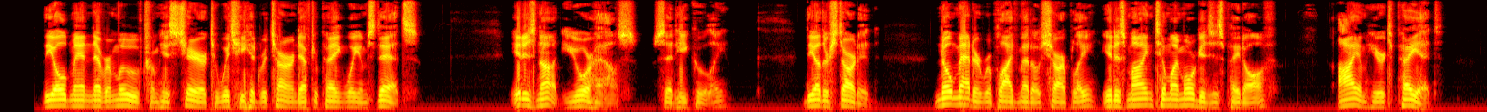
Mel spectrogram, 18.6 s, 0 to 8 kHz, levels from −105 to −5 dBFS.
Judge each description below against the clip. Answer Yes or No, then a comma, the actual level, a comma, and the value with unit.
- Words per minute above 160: No, average, 155 wpm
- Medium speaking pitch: No, low, 100 Hz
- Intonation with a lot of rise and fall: No, average, 3.2 semitones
